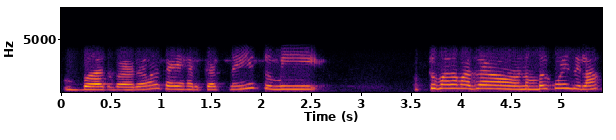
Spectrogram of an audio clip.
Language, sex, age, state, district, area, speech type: Marathi, female, 45-60, Maharashtra, Buldhana, rural, conversation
